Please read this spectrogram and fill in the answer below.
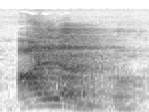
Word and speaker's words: iron: is the correct pronunciation I am the correct pronunciation is iron he needs to iron he crossed course next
